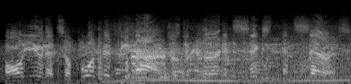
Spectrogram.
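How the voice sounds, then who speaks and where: An actor playing a businesslike American police radio dispatcher in a period game, speaking in clipped, procedural phrases. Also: male voice, fairly high pitch, moderate pace, very noisy, natural voice. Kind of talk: 1940s police radio acting.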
